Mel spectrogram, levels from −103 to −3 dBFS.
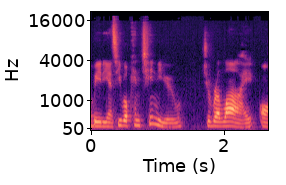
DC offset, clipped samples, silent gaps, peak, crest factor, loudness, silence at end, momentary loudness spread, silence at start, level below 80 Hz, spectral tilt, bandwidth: under 0.1%; under 0.1%; none; -8 dBFS; 20 dB; -27 LUFS; 0 s; 14 LU; 0 s; -66 dBFS; -4 dB/octave; 19 kHz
